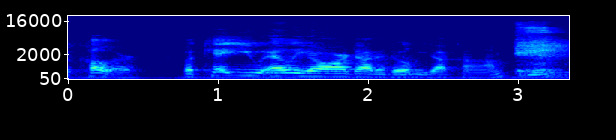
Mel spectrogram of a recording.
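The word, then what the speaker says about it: Kuler: do folks know adobe's kul ER I think they're pronounced a color but kul errr domi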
